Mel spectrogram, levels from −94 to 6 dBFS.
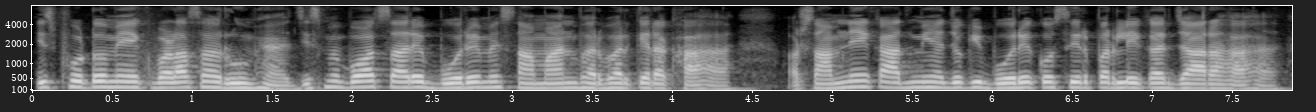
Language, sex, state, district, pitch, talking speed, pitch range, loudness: Hindi, male, Jharkhand, Garhwa, 175 Hz, 260 wpm, 155-185 Hz, -15 LUFS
